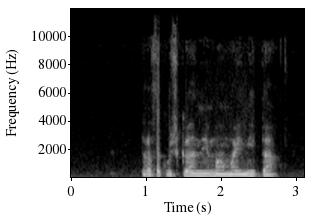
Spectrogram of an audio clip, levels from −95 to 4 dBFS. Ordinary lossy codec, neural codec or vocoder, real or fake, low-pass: Opus, 24 kbps; none; real; 9.9 kHz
